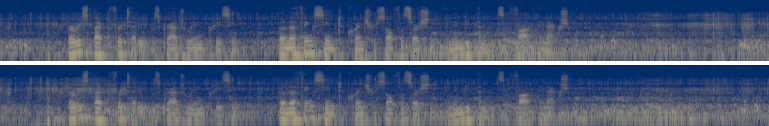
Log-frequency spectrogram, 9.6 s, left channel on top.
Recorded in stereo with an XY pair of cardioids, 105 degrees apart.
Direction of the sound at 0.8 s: 40° left.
